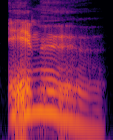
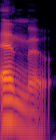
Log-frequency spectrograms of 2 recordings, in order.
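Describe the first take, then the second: First: The name is said without an n sound. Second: The name is said with an n sound. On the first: The speaker calls it wrong. "Why do I keep saying Emu?" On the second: The speaker calls it right.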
